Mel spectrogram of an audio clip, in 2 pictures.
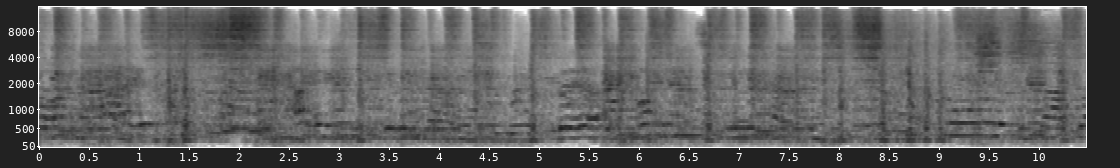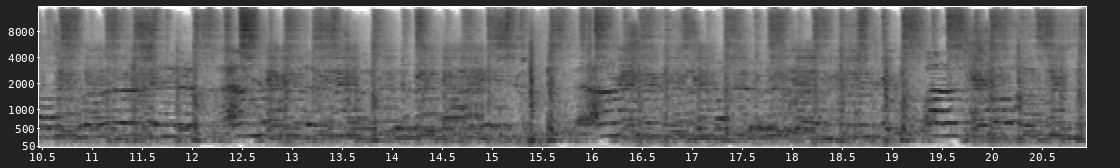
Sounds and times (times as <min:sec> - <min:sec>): Music: 0:00.0 - 0:20.9.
